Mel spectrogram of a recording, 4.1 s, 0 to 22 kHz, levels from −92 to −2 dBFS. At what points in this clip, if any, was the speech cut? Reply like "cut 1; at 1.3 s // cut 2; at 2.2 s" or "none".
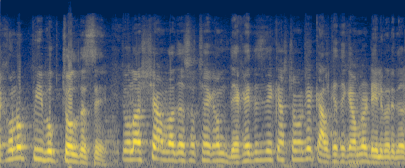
cut 1; at 1.2 s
